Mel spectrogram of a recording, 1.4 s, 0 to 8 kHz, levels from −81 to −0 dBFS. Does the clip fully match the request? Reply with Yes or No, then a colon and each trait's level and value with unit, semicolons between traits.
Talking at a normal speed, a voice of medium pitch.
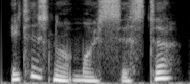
No: fast, 210 wpm; medium, 180 Hz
